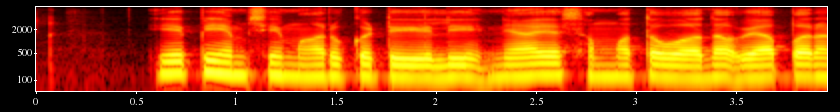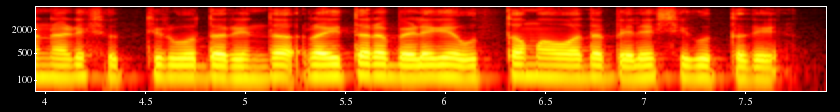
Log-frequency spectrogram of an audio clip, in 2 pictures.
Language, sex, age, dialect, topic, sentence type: Kannada, male, 18-24, Mysore Kannada, banking, statement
